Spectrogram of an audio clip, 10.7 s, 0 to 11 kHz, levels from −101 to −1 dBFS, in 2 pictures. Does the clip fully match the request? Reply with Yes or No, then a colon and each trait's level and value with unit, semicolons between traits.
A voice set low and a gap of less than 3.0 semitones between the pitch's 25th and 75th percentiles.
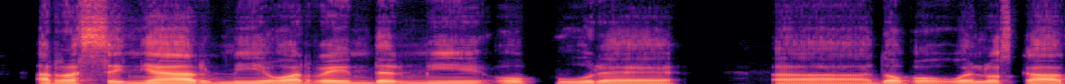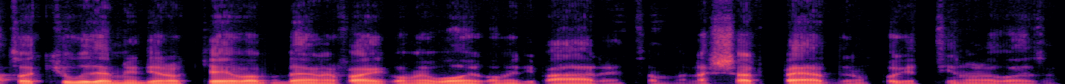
No: very low, 85 Hz; average, 4.8 semitones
